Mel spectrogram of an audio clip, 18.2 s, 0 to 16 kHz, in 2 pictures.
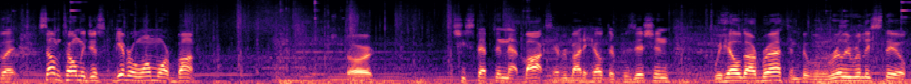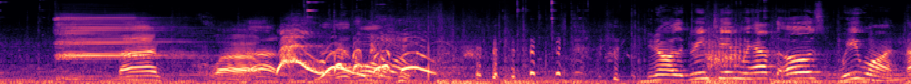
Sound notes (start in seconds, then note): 9.6 buzzer sound; 13.1 all cheering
